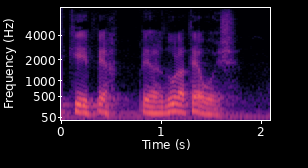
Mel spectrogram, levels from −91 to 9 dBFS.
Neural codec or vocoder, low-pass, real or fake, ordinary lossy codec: none; none; real; none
